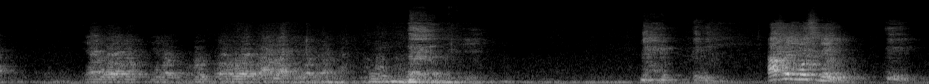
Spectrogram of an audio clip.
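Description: An elderly man reads aloud into a microphone, heard through a loudspeaker.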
